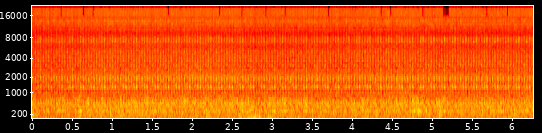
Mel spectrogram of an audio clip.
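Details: VW Touran 1.9 TDI diesel at cold-start idle, morning only, with no issues when driving or changing gears: dense clattery rattle with a loose knock about twice a second; cold start knocking at idle.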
